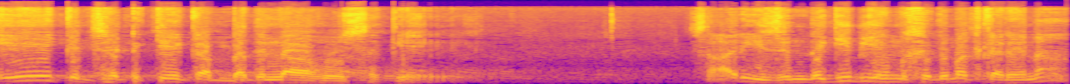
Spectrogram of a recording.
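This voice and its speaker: Very wide pitch swings against noticeable background noise. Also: man. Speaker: Islamic preacher. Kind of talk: religious sermon. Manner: emotional, emphatic.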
